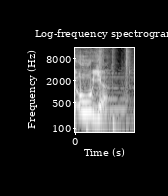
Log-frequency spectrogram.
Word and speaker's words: Ouya: That was the Ouya! That's how it's pronounced. It's the Ouya.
